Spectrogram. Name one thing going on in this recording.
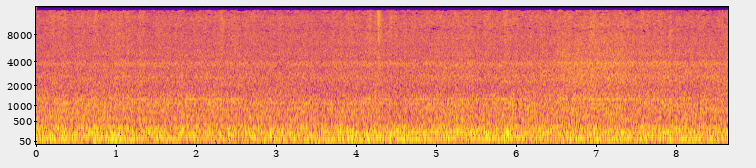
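A bus engine rumbles steadily from inside the cabin.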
